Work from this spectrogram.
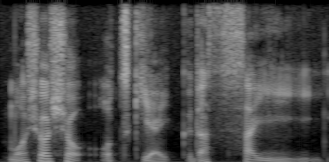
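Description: A man hosting a podcast in casual chat, with relaxed, chuckling asides. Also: a bass voice, moderate pace, vocal fry, husky, no echo. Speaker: podcast host.

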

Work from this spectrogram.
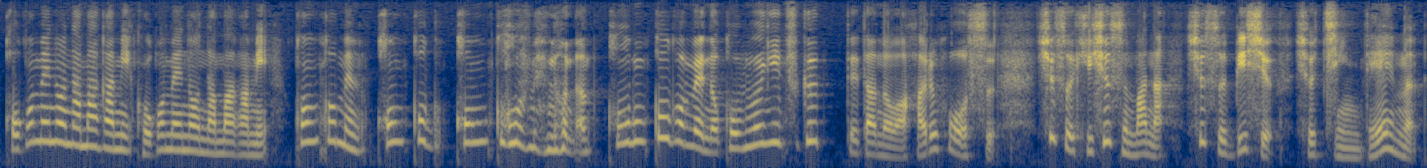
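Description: Woman, theatrical recitation, declamatory sing-song delivery, lively intonation, slightly dull lo-fi recording. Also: fairly high pitch, normal speed, hardly any pauses. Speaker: amateur voice drama performer, streamer. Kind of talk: theatrical rapid recitation of a traditional Japanese sales-pitch monologue parody. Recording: slightly dull lo-fi microphone sound.

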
